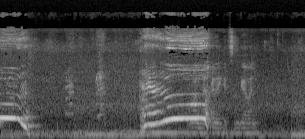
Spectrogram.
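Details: Samoyed dog howling: a long tonal note held level then sliding steeply down, followed after a pause by a rising note that holds steady before breaking off, with soft background noise between.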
